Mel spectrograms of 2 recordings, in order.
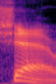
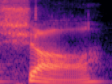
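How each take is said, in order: First: The name is said with an 'air' vowel. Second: The name is said with an 'ah' vowel. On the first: This is how the name is actually pronounced. The speaker calls it right. "I think it's pronounced Cher" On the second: This is how the spelling looks to an English reader. The speaker calls it wrong. "it looks to an ignorant English person like me as Shah"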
